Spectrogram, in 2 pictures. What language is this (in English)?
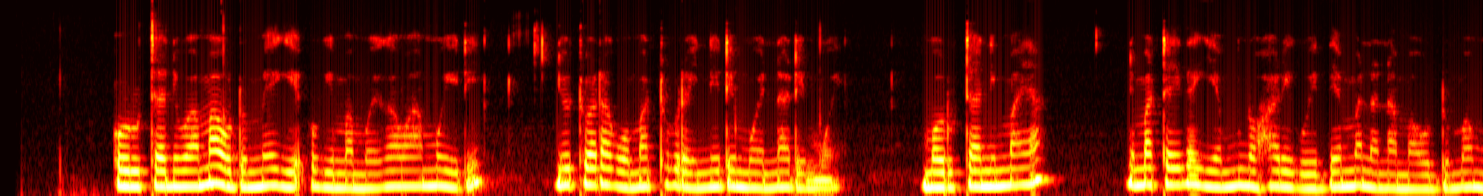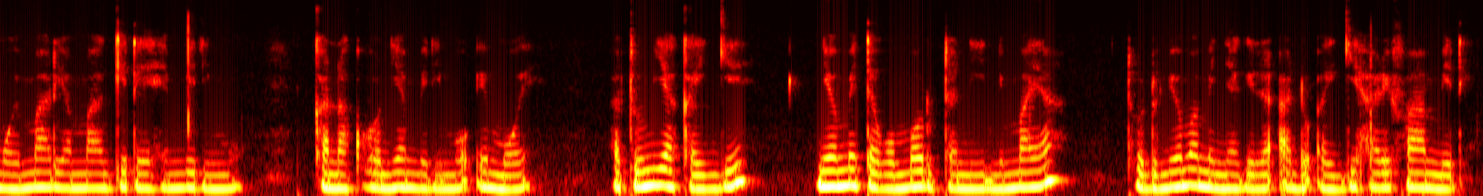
Kikuyu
